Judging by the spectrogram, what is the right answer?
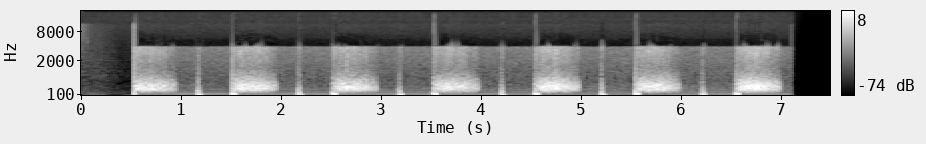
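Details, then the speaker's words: Regular heartbeat near 60 a minute with a soft blowing murmur just after the second heart sound; early diastolic murmur of aortic regurgitation. "a further tip is to ask the patient to lean forwards while listening for aortic regurgitation as this can accentuate the murmur even further listen now to the early diastolic murmur of aortic regurgitation"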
